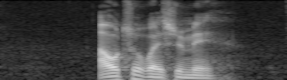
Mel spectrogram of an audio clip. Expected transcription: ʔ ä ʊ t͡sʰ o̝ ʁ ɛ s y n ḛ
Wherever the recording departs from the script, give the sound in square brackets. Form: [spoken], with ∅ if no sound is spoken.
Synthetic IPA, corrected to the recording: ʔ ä ʊ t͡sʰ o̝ ʁ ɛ s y [m] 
